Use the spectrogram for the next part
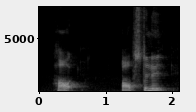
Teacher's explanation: short o goes to ah like hot and obstinate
